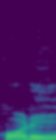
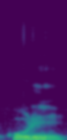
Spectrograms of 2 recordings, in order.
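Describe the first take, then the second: First: করে said as "kɔre"; open vowel in করে. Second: করে said as "kore"; closed vowel in করে. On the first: Teacher showing the finite verb, করে with open ɔ. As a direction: say করে with an open "aw" in the first syllable. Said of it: "এটা সমাপিকা ক্রিয়া". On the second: Teacher showing the non-finite verb, করে as "kore". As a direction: say করে with a rounded closed "o" first. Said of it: "তখন সেটার উচ্চারণ হবে". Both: Shown as a demonstration.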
